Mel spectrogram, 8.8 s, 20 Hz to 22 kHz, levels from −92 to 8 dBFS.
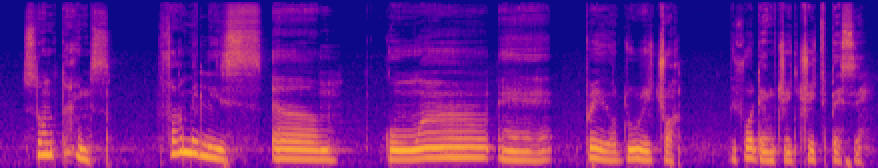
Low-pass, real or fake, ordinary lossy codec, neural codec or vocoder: none; real; none; none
